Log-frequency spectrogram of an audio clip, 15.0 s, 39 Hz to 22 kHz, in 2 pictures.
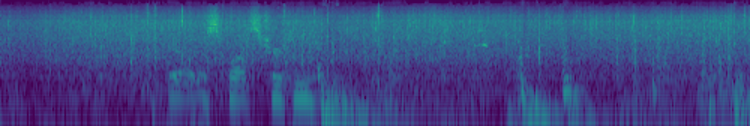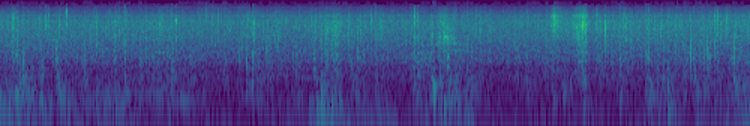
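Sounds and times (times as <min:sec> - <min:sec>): rain pattering: 0:00.0 - 0:15.0
dull low thumps: 0:03.1 - 0:12.2.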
